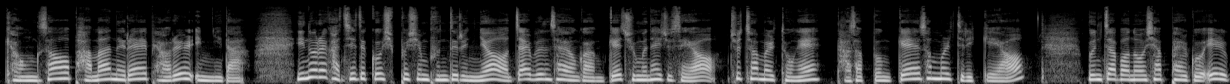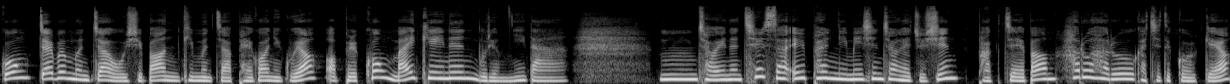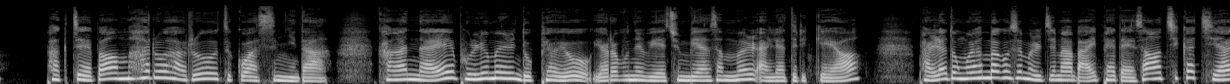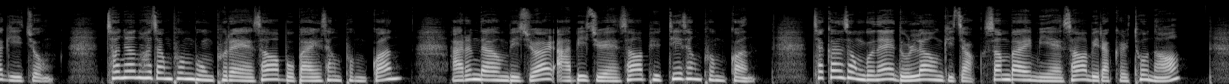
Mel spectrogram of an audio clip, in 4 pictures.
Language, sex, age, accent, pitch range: Korean, female, 20-39, native, 180-250 Hz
